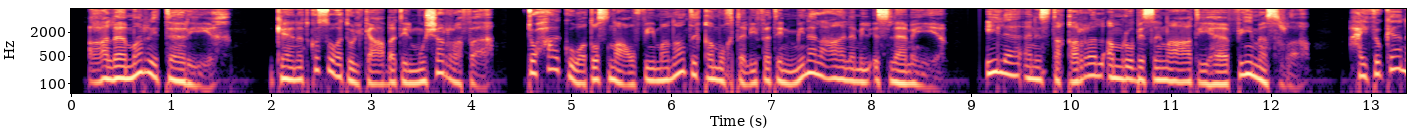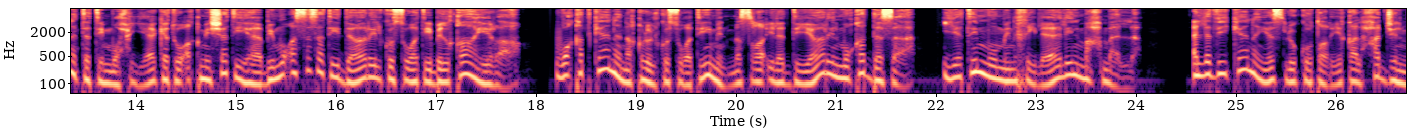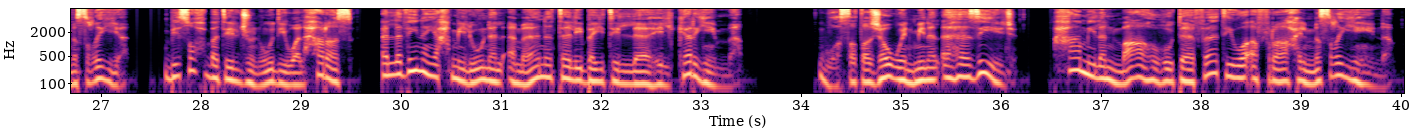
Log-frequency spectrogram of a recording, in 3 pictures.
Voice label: arabic e-learning

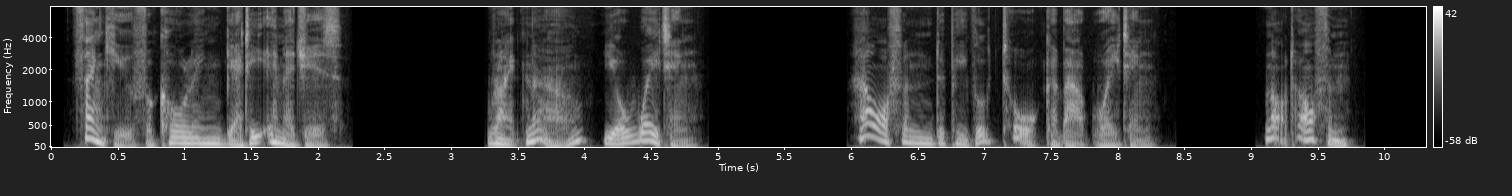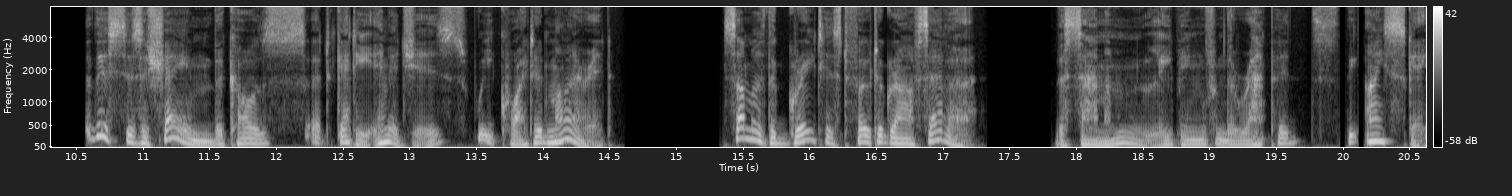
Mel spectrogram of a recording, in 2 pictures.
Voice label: english british promos

